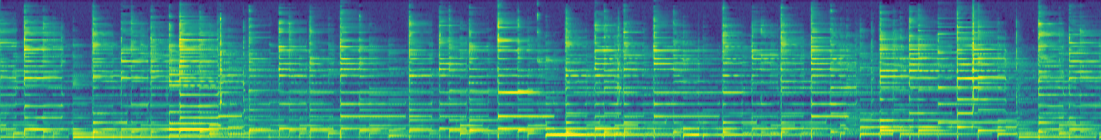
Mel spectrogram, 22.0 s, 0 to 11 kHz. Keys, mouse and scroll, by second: 0.0 right click, 0.2 shift+s, 1.2 click, 2.1 right click, 2.5 Tab, 3.5 ctrl+KP_3, 3.7 shift+space, 4.1 a, 4.1 a, 4.5 c, 5.7 middle click, 5.9 c, 6.7 middle click, 7.3 s, 7.9 middle click, 8.1 shift+space, 8.4 click, 8.7 middle click, 9.3 click, 9.9 ctrl+z, 10.1 ctrl+z, 10.3 click, 11.5 s, 12.2 middle click, 14.1 middle click, 14.5 Tab, 14.7 right click, 15.1 middle click, 16.0 0, 17.2 right click, 17.8-19.7 typing, 18.0 right click, 18.8 right click, 19.3 right click, 20.4 click, 20.6 right click, 21.0 middle click, 21.4 middle click, 21.5 Tab.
